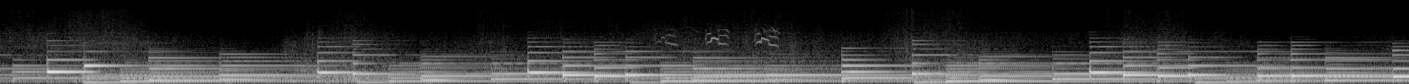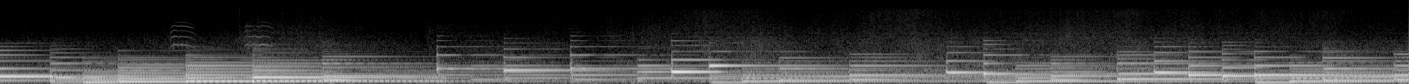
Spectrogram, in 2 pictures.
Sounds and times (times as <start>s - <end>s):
New-age music: 0.0s - 28.1s.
